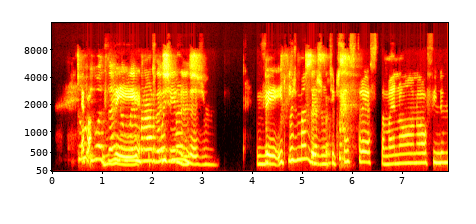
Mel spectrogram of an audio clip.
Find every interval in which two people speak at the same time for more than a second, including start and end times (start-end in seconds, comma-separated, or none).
0.6-2.9, 4.3-5.7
